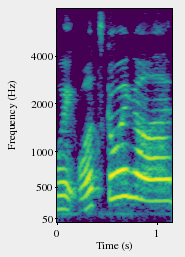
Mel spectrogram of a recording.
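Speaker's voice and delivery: sudden, high, freaked-out, confused alarm. Voicing Rayanne as a sword is drawn: freaking out. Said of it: "Rayanne's just kinda freaking out".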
